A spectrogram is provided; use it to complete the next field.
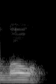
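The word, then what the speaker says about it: Llull: it earlier but Raymond LOL was actually and I I always cheat on his name because the the Double L and the Double L is more like a y so it's a yo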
